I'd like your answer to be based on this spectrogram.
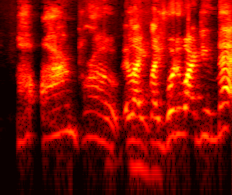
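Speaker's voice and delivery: whispering. Retelling words said to the coach during a fight: retelling a whisper. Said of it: "I whispered to him".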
